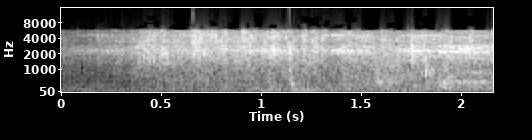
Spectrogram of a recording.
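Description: Night-time ambience of chirping crickets and croaking frogs, swelling up about half a second in and carrying on steadily.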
